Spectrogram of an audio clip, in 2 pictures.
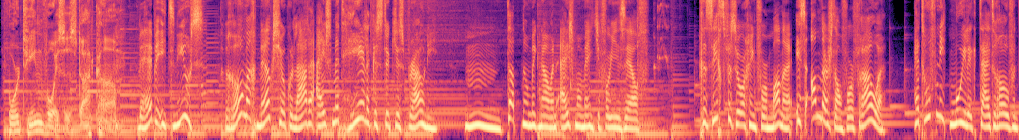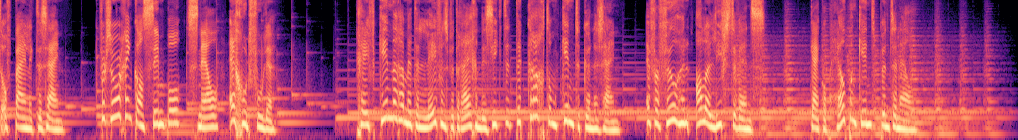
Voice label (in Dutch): Commercials; 14Voices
